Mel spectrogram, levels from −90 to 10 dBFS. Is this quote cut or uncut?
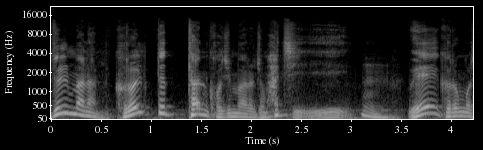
uncut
